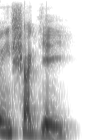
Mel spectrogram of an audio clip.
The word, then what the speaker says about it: enxaguei: Eu não falo enxaguei. Guei. O U é pronunciado.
